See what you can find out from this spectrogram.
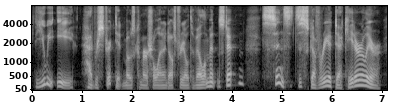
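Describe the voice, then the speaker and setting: Expressive male narrator with a gravelly edge. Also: medium pitch. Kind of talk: dramatic reading of science fiction lore.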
